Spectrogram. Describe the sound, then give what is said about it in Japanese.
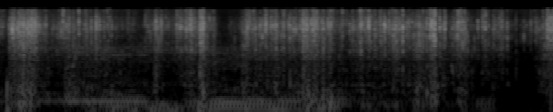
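A plastic bag crinkles and rustles steadily as a toy package is opened, with its contents tangled inside. The crisp, irregular crackling runs continuously without talk. “開封したいんだけど、この袋の中でまず絡まっとる。”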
